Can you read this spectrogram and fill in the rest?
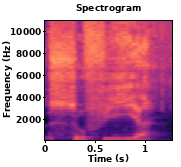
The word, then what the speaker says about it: Sophia: Je précise d'abord, son prénom se prononce Sophia, que ce soit avec un F ou PH, modernisé en PH. Et Sofia, c'est la capitale de la Bulgarie.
